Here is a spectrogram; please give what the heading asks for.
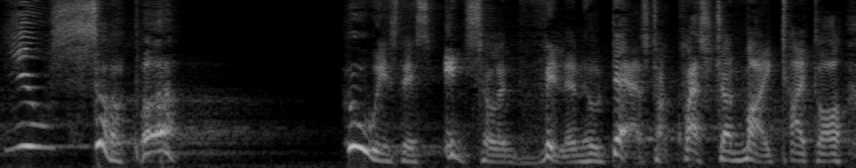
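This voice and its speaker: An actor playing an imperious, volatile prince with a commanding, theatrical delivery in a gothic radio drama. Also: male voice, a little high, huge pitch swings, slow, fairly bright tone, slightly rough, full character voice. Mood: imperious anger.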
